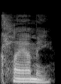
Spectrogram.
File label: "clammy", us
